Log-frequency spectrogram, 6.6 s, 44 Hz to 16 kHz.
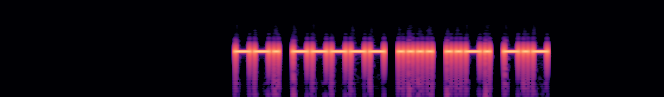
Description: Morse code, heard as a keyed tone, about 25 wpm, 700 Hz. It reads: G0HFK
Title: DXCC-100 Call Signs - 5 Characters - Repeated 3x - 25wpm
